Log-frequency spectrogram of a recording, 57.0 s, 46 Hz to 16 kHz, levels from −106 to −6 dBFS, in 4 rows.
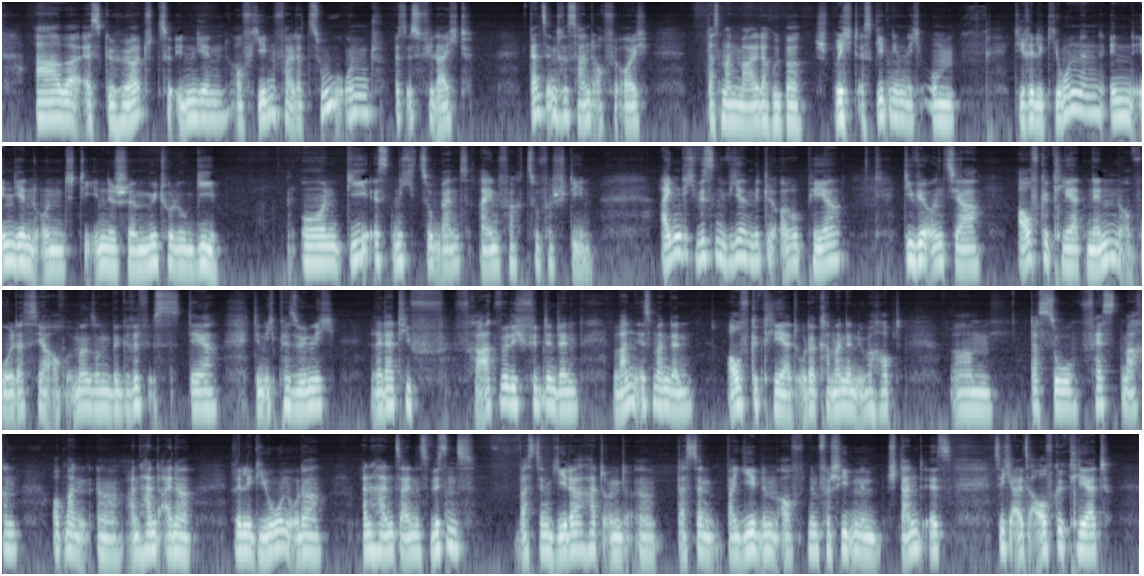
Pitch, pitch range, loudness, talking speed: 120 Hz, 110-130 Hz, -24 LUFS, 120 wpm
